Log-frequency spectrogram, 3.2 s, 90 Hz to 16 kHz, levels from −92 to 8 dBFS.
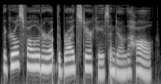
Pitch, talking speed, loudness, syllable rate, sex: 220 Hz, 225 wpm, -16 LUFS, 5.3 syllables/s, female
